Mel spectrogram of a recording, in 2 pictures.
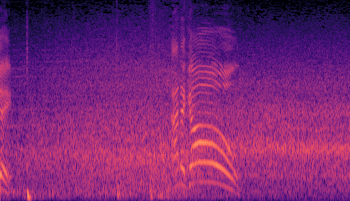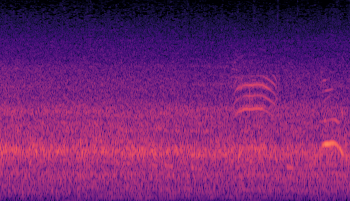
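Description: A stadium crowd cheers and roars louder.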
